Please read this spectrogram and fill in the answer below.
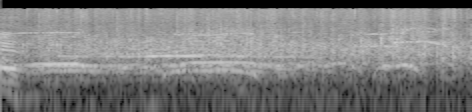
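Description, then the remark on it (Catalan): An audience applauds steadily for several seconds, a dense, loud patter of clapping hands that holds an even level throughout, with faint tonal whoops or whistles rising and falling over it. “Gràcies, bon oh! aplaudiment!”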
